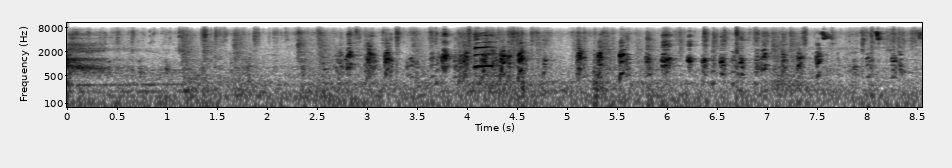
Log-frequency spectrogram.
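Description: Backyard chickens clucking, with a short call near the start and another about four seconds in, over many quick crackles of scratching and pecking in dry leaves and litter.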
